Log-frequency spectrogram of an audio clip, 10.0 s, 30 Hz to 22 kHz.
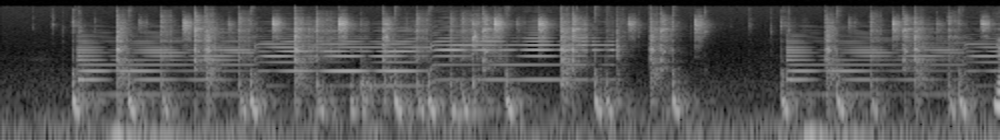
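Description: Electronic 2-step drum loop with a synthesizer lead melody playing back from a Logic Pro X project, compressed on the drums. The music stops briefly a little before eight seconds in and starts again. The summed mix is peaking above zero on the output meter.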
